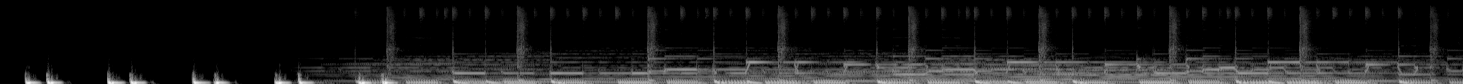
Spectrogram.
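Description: A heartbeat sound effect of five loud, deep double thumps at a steady pace, followed by an upbeat music jingle with drums that takes over for the rest.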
